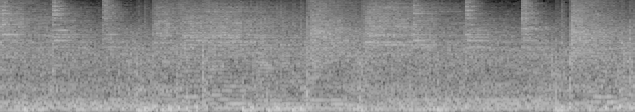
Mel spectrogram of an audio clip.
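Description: Black metal demo recording: distorted guitars over a busy drum kit, with cymbal crashes struck several times.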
